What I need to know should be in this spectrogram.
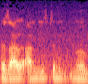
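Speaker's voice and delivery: ordinary delivery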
